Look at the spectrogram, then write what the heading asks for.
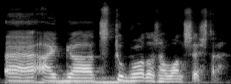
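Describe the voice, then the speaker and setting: A man from the Netherlands, a native Dutch speaker, answering interview questions as head of a nature foundation, calm and measured. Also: a little high. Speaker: guest, nature foundation president. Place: outdoors by the beach.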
